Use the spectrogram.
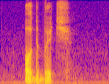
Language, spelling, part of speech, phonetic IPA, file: Polish, odbyć, verb, [ˈɔdbɨt͡ɕ], Pl-odbyć.ogg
